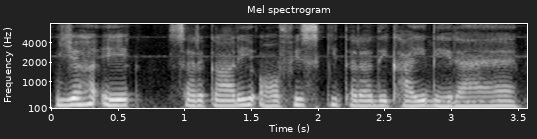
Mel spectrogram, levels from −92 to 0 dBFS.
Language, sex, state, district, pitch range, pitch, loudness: Hindi, female, Jharkhand, Ranchi, 165-195 Hz, 175 Hz, -18 LUFS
